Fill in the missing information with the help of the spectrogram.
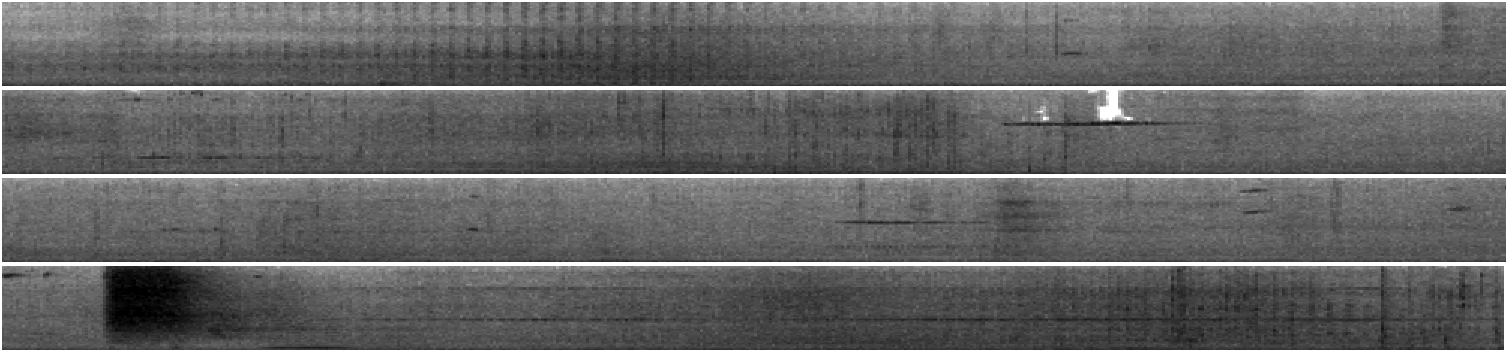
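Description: Steady city street traffic: a continuous rumble of engines and tyres with buses and trucks passing. A short, sharp air-brake hiss comes about three-quarters of the way through.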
